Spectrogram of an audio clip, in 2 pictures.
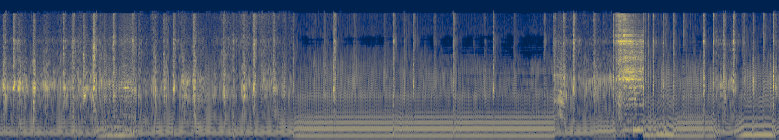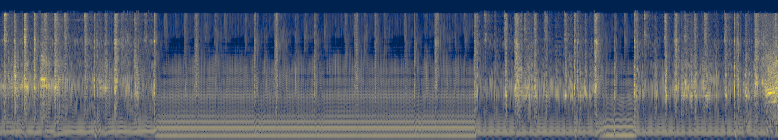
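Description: Loud electronic dance music played through a truck-mounted sound system of stacked speaker cabinets with eight subwoofer boxes. It has long held bass notes and a sweeping effect about twelve seconds in.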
